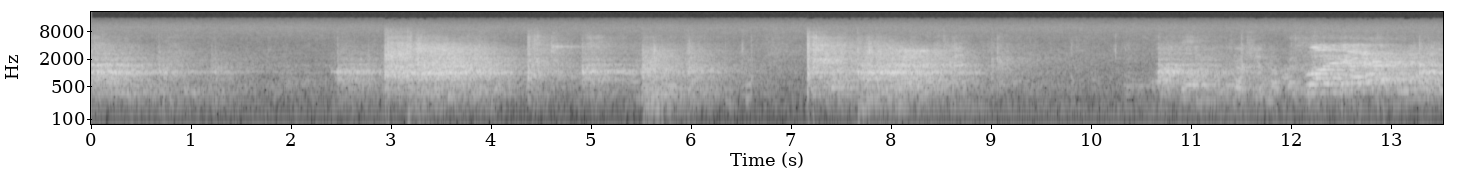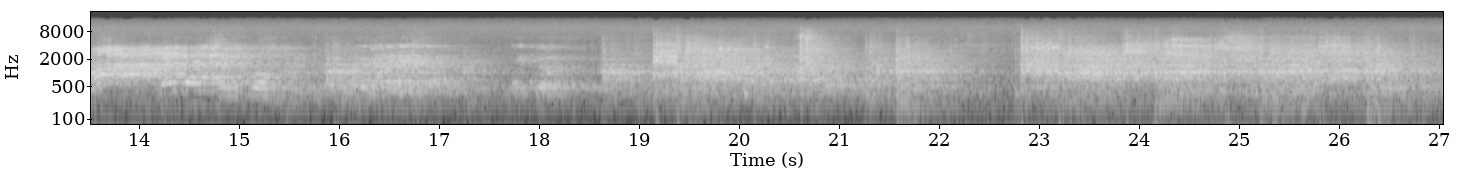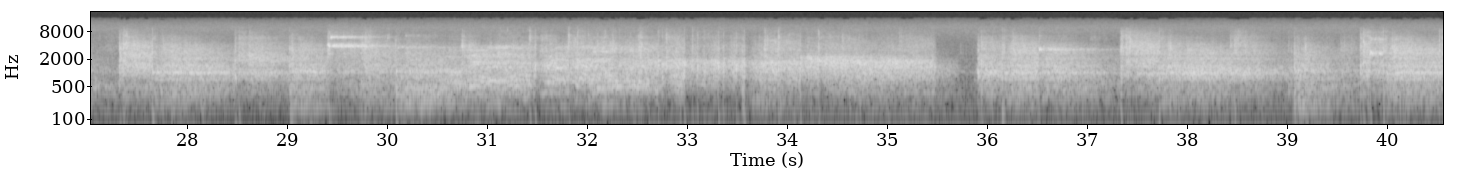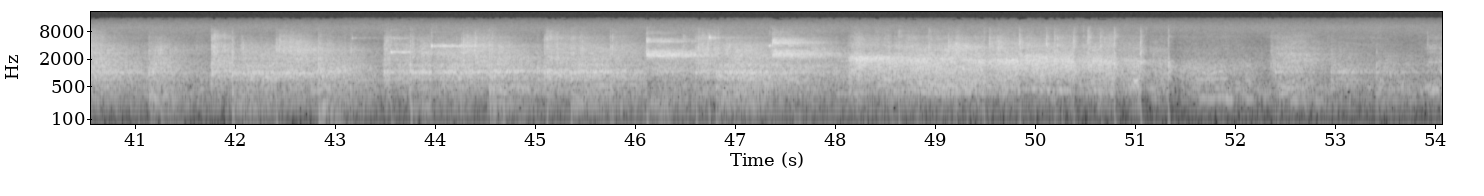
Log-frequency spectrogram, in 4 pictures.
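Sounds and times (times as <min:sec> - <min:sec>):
handball smacking wall and floor: 0:02.4 - 0:06.6, 0:07.2 - 0:09.2, 0:18.6 - 0:35.3, 0:35.9 - 0:51.5
sneakers squeaking on hardwood: 0:04.4 - 0:05.8, 0:24.2 - 0:26.6, 0:29.1 - 0:30.4, 0:36.4 - 0:37.3, 0:39.1 - 0:40.2, 0:42.6 - 0:44.8, 0:46.0 - 0:48.0.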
